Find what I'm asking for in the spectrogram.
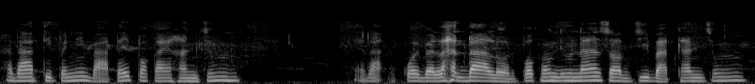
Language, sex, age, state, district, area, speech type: Nepali, female, 60+, West Bengal, Jalpaiguri, urban, spontaneous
